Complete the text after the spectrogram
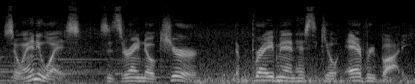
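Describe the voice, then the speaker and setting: An actor playing a bookish American teenage son on the frontier, dry and teasingly sarcastic. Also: male voice, a little high, expressive, a little fast, loud music behind the voice, natural voice. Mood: earnest, hesitant. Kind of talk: video game cutscene acting.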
